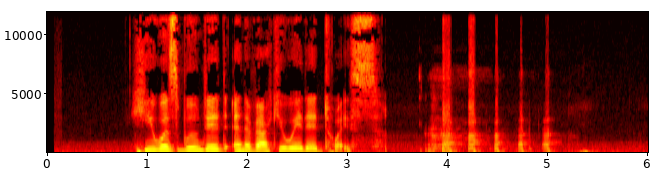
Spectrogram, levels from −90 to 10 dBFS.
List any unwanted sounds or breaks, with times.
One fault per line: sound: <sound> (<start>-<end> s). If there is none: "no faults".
sound: laugh (3.7-5.2 s)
